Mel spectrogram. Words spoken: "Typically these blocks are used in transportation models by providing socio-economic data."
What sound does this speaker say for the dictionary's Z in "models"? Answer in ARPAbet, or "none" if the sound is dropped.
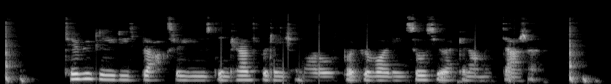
Z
